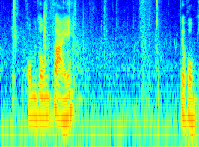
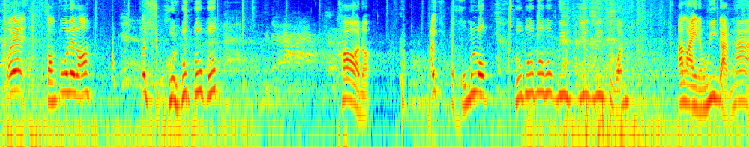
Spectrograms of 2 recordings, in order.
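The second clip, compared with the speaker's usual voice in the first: panicked yelling; 6 semitones higher than usual. Real, not acted. Fighting two cannibals in the cave, yelling in panic. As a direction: yelp and shout while fighting off attackers. Cannibals attack during play.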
